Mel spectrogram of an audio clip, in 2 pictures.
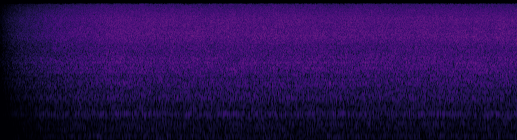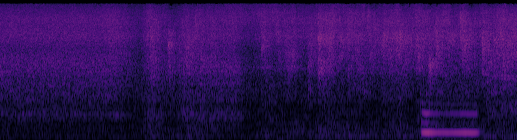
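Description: Warm water is rinsed over someone during a hair wash, a soft, steady hiss of running shower water that continues evenly, turning more uneven splashing toward the end, with a brief faint tone near the close.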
